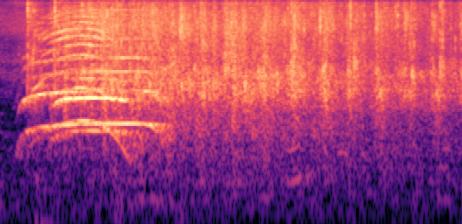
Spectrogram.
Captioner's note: applause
